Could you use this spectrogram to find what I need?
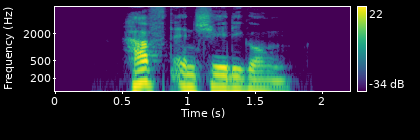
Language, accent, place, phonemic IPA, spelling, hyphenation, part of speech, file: German, Germany, Berlin, /ˈhaftʔɛntˌʃɛːdɪɡʊŋ/, Haftentschädigung, Haft‧ent‧schä‧di‧gung, noun, De-Haftentschädigung.ogg
- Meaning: compensation for wrongful imprisonment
